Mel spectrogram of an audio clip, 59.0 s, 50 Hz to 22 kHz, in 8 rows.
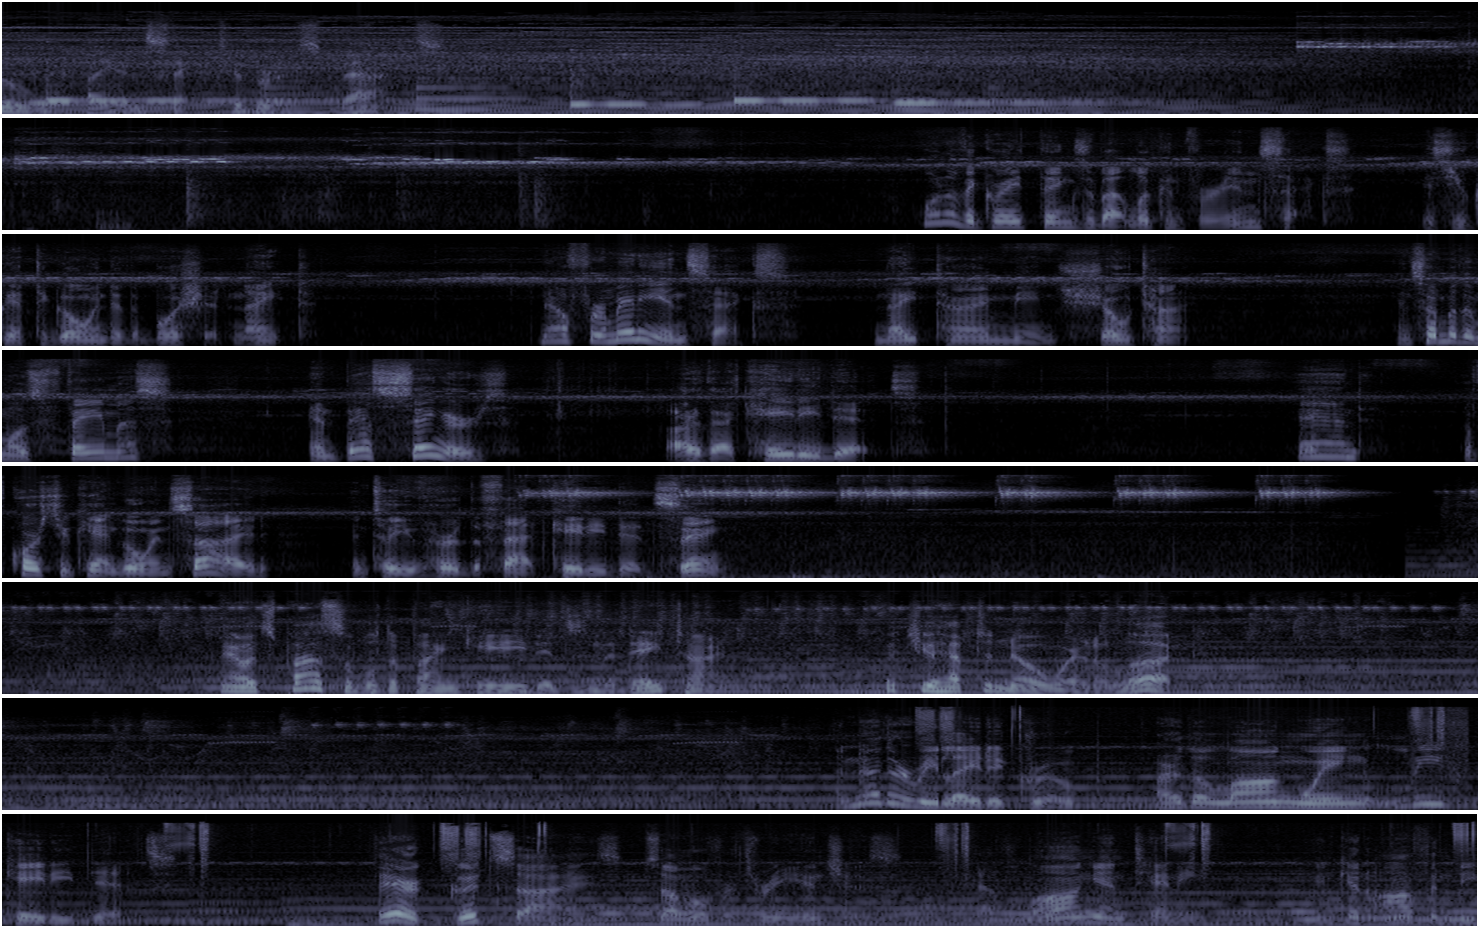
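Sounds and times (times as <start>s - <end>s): soft background music: 0.0s - 6.9s, 36.6s - 59.0s
insects buzzing trill: 0.0s - 59.0s.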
